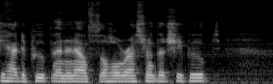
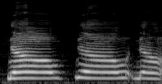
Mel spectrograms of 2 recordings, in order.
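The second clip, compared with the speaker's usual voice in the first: put-on refusing child; 11 semitones higher, much slower than usual. Daughter refusing to wait, mock bratty child. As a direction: mimic a toddler saying no.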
